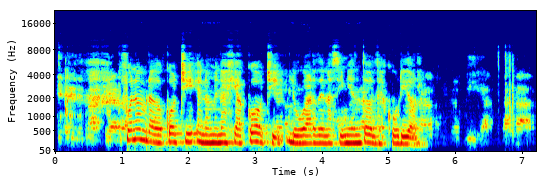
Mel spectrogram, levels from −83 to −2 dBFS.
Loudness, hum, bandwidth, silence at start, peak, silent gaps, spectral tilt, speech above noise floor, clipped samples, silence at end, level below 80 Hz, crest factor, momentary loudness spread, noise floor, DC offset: -13 LUFS; none; 9.2 kHz; 0.05 s; 0 dBFS; none; -5.5 dB/octave; 30 dB; under 0.1%; 0.1 s; -50 dBFS; 12 dB; 14 LU; -42 dBFS; under 0.1%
